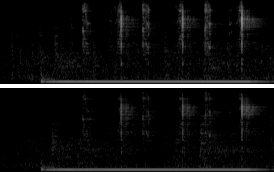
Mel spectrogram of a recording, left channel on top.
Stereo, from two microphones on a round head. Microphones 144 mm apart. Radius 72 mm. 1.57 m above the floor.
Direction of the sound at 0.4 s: 30° left (ahead or behind).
